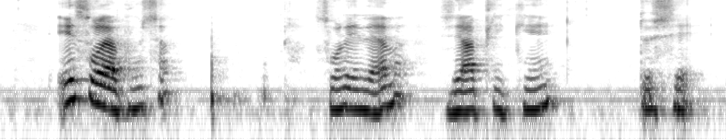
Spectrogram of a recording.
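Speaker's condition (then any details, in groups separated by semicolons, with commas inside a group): Multiple sclerosis; wheelchair, hand difficulties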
